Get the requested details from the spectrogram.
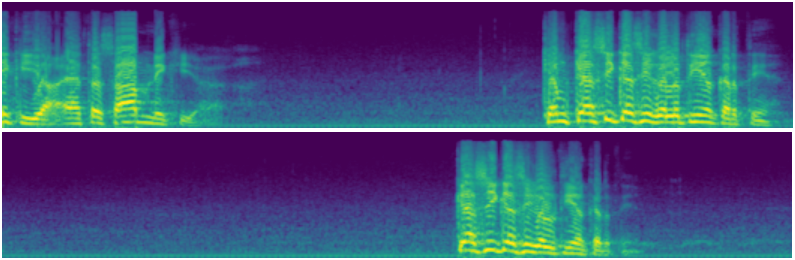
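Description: An elderly man speaks calmly and clearly into a microphone, in short phrases with pauses.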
